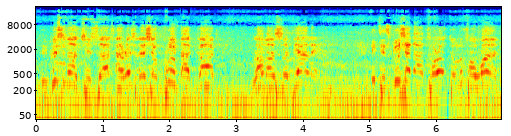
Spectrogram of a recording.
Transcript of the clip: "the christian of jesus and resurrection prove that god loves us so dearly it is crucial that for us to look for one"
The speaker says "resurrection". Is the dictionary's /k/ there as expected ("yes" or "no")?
no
